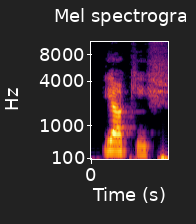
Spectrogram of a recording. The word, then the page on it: jakiś: [ˈjaciɕ]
